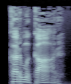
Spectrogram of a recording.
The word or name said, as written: कर्मकार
